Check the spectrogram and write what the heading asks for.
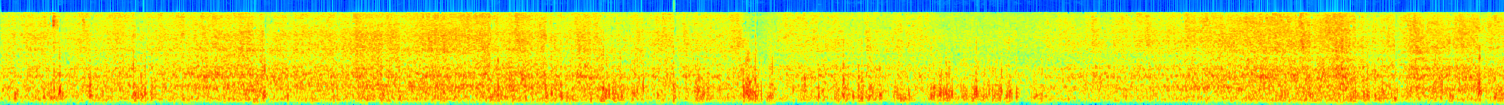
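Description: Wind buffeting the microphone: a rough, gusting noise that swells and dips unevenly.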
